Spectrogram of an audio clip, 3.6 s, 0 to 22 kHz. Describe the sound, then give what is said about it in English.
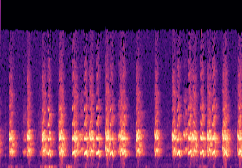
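Six caged birds call together in a rapid, overlapping chorus of high, raspy chirps and squawks, answering a bird in the next cage. The calls stay loud and continuous for the whole stretch, with no talking. “Now 40 and all 6 are cooping in response, I think, to 4-3 in the next cage.”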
